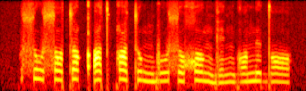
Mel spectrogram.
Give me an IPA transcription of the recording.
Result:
s u˥˩ s ɔ˥˩ t o˥˩ qʼ a˥˩ t q u˥˩ t u˥˩ ŋ ɡ u˧˥ s u˧ χ o˥˧ ŋ ɡ e˩˧ ŋ ɡ ɔ˧˥ n ɨ˥˧ d̪ ɔ˥˧

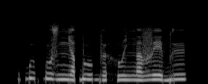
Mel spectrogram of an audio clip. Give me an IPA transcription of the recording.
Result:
ɓ u˦ k͡p u˦˨ z ɲ ɐ˨ ɓ u˦ b ɵ˨ h u˨ i̯ ŋ ɐ˨ v e˦˨ b ɨ˦

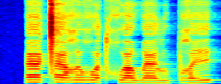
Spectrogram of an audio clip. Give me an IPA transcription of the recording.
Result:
æ ǀ æ ʁ i ʁʷ a d χʷ a w æ l u p ʁ e

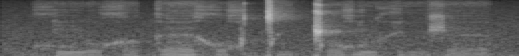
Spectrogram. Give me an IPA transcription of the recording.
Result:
x õː l o x ʌː k ɛː x u χ ǀ iː ǁ o ʁ õ l x iː ʃ ɛː

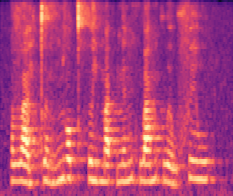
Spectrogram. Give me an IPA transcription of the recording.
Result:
v a˧˩ j t̪ ə˧˩ n ɲ ɔ˧ t̪ʰ ə˨˩ j m a˨˩ k̚ ŋ ɛ˨˦ ŋ h w a˨˦ m k w ə˧˩ w f e˧ w

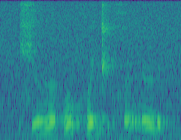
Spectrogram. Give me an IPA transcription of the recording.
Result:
ɕ ø ɹ ə ʔ ʊ f ə d͡ʒ o̰ x ə r ø

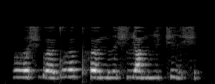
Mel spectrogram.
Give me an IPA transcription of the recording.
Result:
ɦ ə ʃ ɡ œ dʱ œ pʰ œ n ð i ʃ ʎ a n ʎ i t͡ʃ i ʃ

